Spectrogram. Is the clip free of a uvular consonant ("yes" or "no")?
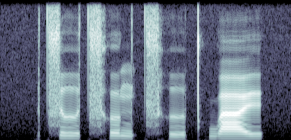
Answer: yes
